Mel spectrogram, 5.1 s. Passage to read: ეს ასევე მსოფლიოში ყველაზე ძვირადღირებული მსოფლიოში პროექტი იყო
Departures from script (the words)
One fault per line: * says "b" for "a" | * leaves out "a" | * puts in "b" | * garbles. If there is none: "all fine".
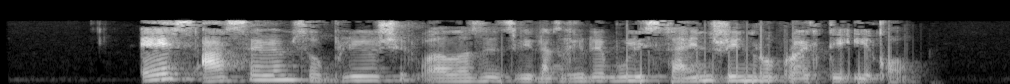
* says "საინჟინრო" for "მსოფლიოში"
